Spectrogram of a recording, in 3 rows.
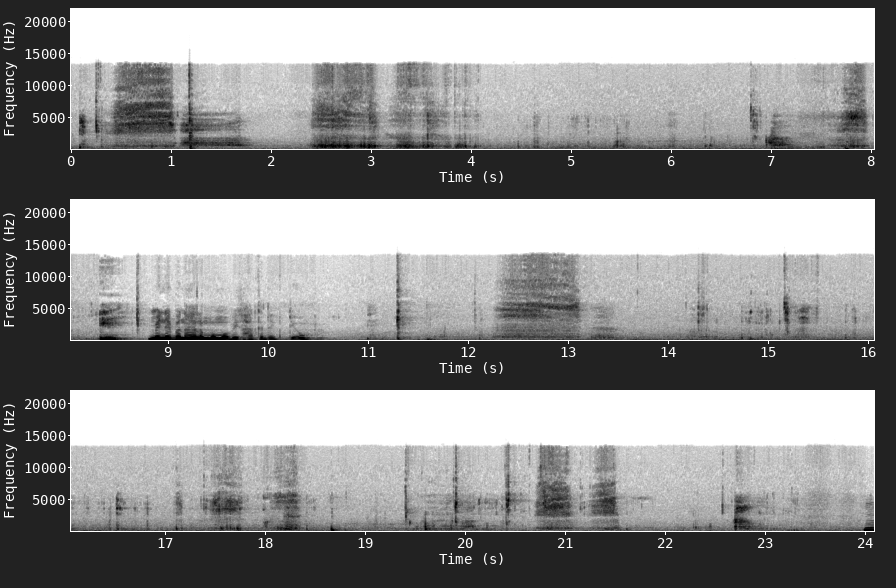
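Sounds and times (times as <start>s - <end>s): person chewing and smacking: 2.9s - 7.0s, 14.2s - 21.7s.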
